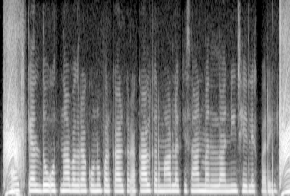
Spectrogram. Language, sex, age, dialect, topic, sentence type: Chhattisgarhi, female, 18-24, Northern/Bhandar, agriculture, statement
